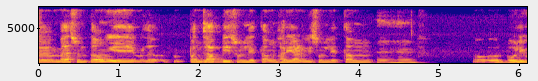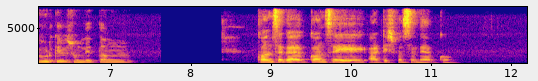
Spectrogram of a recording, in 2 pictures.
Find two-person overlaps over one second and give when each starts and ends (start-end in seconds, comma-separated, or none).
none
